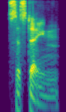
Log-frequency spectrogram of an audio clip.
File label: "sustain", British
